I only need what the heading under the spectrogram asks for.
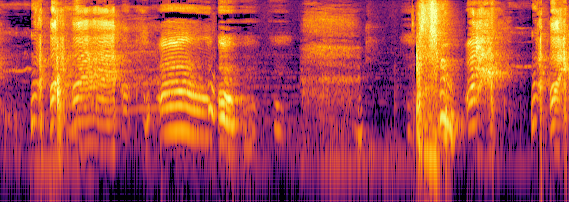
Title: My son laughing at my sneezing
